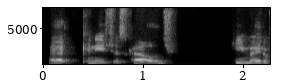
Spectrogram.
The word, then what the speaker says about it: Canisius College: Oh, by the way, you did nail the pronunciation of Canisius College. you nailed it.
